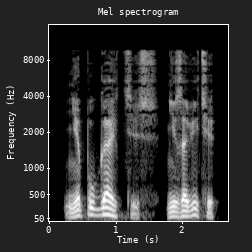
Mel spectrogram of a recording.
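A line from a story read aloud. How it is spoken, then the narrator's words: Plain. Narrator (Russian): сказал граф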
